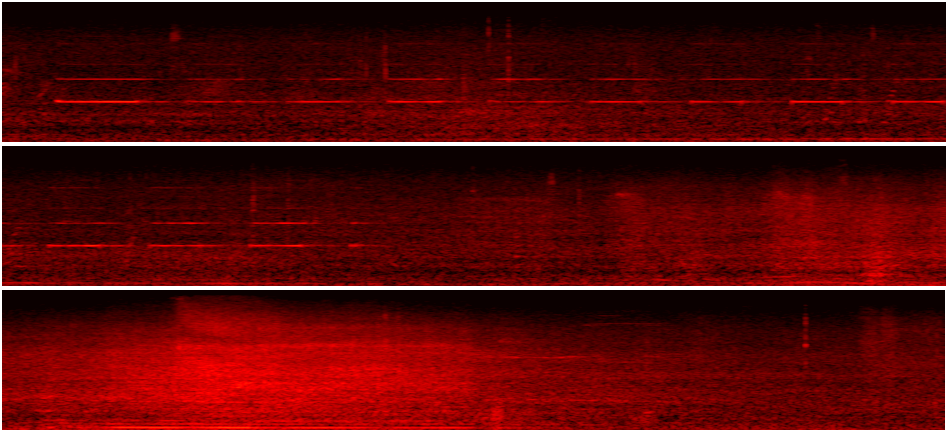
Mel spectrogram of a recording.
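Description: A vehicle's reversing alarm beeping in an even, high-pitched pulse for about the first half, over the low running of an engine. Later a vehicle engine grows louder and goes by with a rush of noise, loudest about three quarters of the way through, then fades.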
